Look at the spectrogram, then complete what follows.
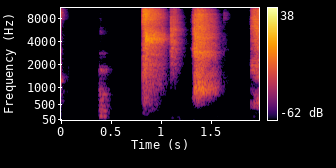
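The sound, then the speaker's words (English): Drink cans are cracked open one after another: a soft click, then two loud sharp pops, each trailing into a bright fizzing hiss, with a third starting at the end. No one speaks. “We're going to start this episode with a crack. A couple cracks.”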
